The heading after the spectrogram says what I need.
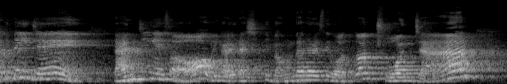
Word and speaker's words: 난징: 자, 난징, 이거 중국 발음이거든. 한자 발음으로 하면은 남쪽의 서울이라는 뜻으로 남경이라고 부릅니다.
